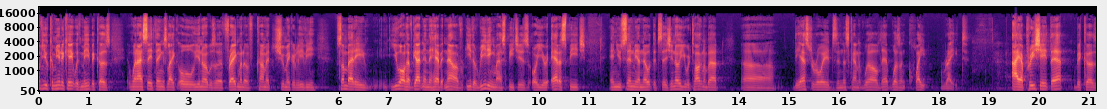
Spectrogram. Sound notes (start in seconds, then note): 19.2 laughter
